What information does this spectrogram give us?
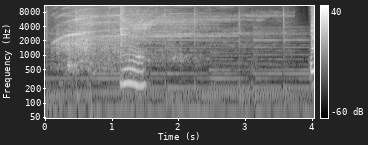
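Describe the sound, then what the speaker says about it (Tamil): Electric mixer beating red velvet cake batter, a steady whirring drone with a brief louder surge, a voice speaking over it. "இப்போ இதை மறுபடியும் இது எல்லாத்தையும் மிக்ஸ் பண்ணிட்டு பீட் பண்ணிக்கலாம்"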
